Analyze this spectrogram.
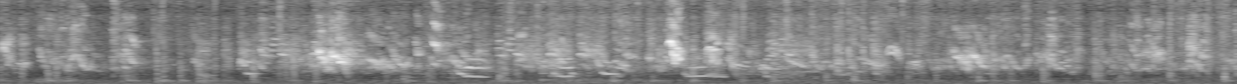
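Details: Baby chickens eating rice, keeping up a steady, busy chatter of thin, high peeps and short downward-slurred chirps from several birds at once, with soft clicks throughout.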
